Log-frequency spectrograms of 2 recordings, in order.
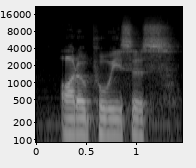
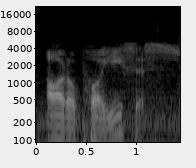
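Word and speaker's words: autopoiesis: Also just to point out this is like neuroplasticity falls within autopoesis. Am I pronouncing that correctly?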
